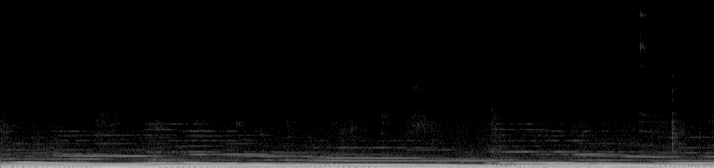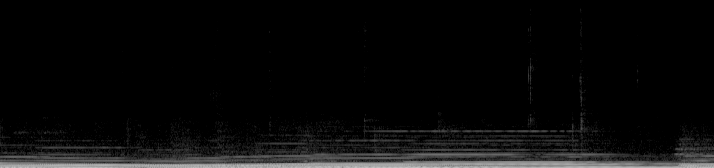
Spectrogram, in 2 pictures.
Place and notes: vianden, trinitarier church, mass
Inside the church witnessing an evening mass. The sound of the organ and the singing of the community. Finally a short prayer by Dechant Feltes.
Vianden, Trinitarier-Kirche, Messe
In der Kirche während einer Abendmesse. Das Geräusch der Orgel und das Singen der Kirchengemeinschaft. Am Schluss ein kurzes Gebet vorgetragen von Dechant Feltes.
Vianden, église de la Sainte-Trinité, messe
Dans l’église pendant la messe du soir. Le bruit de l’orgue et le chant de la communauté paroissiale. Pour finir, une courte prière récitée par Dechant Feltes.
Project - Klangraum Our - topographic field recordings, sound objects and social ambiences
